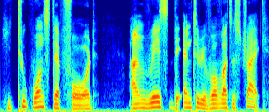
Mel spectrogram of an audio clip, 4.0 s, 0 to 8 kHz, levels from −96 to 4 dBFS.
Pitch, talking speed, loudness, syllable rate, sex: 115 Hz, 180 wpm, -20 LUFS, 5.4 syllables/s, male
